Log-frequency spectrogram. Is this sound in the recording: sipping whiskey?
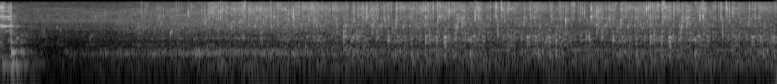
no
